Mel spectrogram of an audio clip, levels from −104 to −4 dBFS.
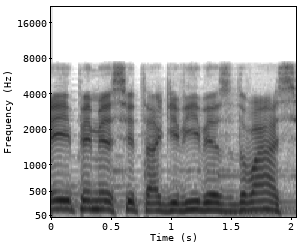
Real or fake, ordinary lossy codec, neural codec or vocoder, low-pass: real; MP3, 96 kbps; none; 7.2 kHz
